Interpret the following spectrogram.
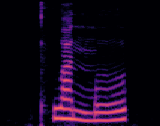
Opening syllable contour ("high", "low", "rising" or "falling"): falling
